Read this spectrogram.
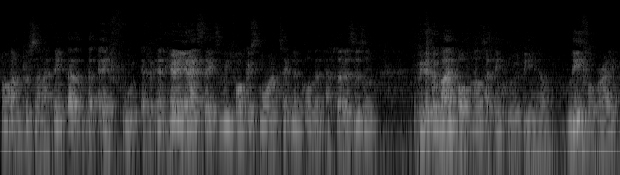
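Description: A man's voice: lowish voice, fairly even intonation, fast, slight background noise. A man hosting an interview, asking casual questions and finishing his guest's sentences. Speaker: interview host. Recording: very echoey room, distant mic.

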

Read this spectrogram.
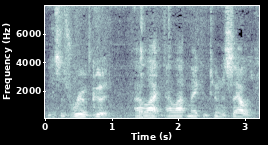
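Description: A man, a home cook casually talking through a recipe in a folksy, unhurried way. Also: mid-range voice, steady tone. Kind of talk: casual cooking demonstration. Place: home kitchen, indoors. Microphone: camera on counter a short way off. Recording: clear room noise in a kitchen.

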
